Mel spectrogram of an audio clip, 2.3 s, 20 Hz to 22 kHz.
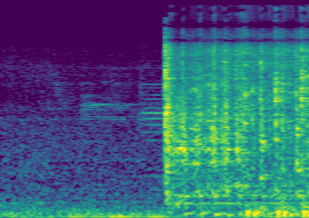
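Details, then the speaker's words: Isuzu 4JG diesel engine test-started out of a vehicle, lifted on a forklift, about 5 L of oil added, with no exhaust pipe fitted: it cranks, catches and runs with a loud, raw, crackly bark caused by the open exhaust. "ท่อเครื่องตัวนี้มันไม่มีท่อไอเสียครับผมมันก็เลยเสียงแปลกๆนิดนึงนะครับปลายท่อไอเสียมันไม่มีนะครับ"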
